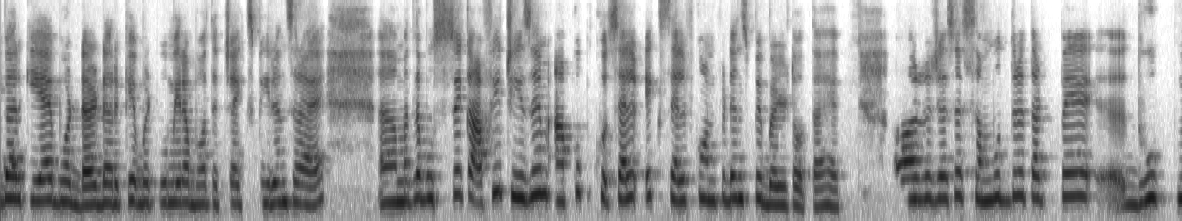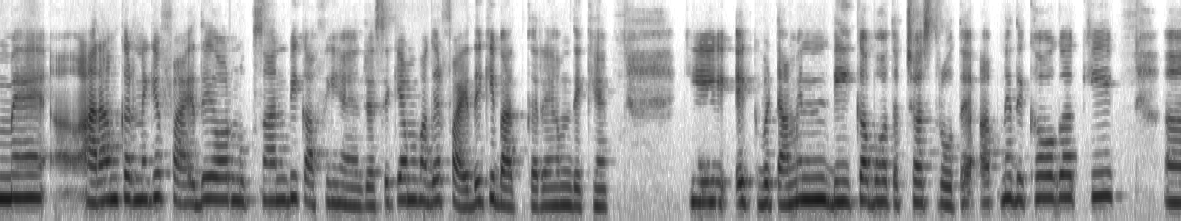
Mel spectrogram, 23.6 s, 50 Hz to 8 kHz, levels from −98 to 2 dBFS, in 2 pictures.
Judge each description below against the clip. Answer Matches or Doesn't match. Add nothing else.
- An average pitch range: Matches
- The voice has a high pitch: Matches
